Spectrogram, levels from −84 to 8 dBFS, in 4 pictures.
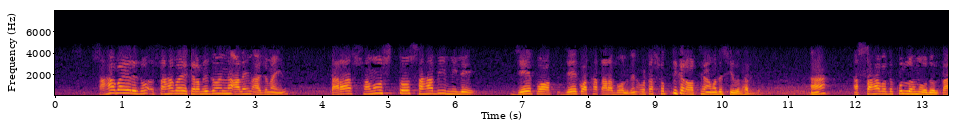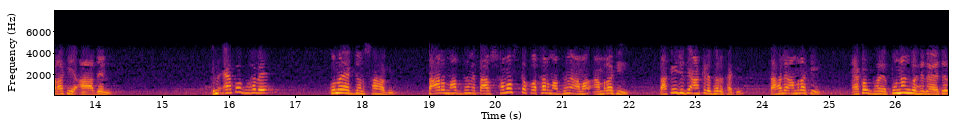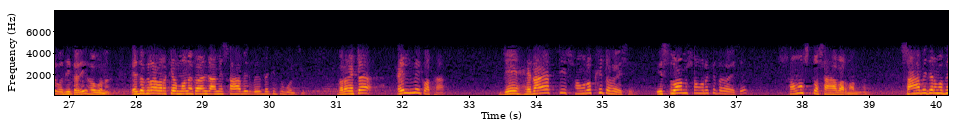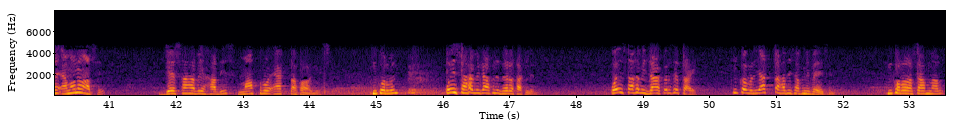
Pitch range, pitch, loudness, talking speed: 220-290 Hz, 255 Hz, -17 LUFS, 115 wpm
